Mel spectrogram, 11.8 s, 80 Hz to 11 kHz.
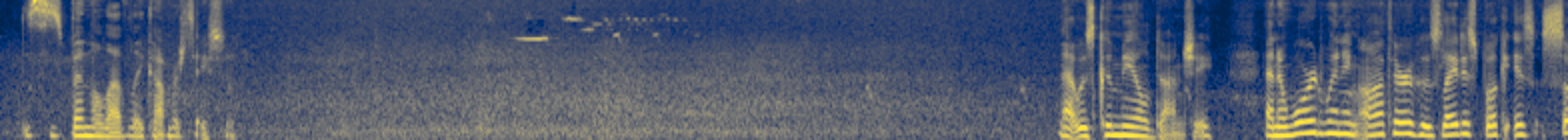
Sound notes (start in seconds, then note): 2.4 birds chirping; 2.4 wind blowing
